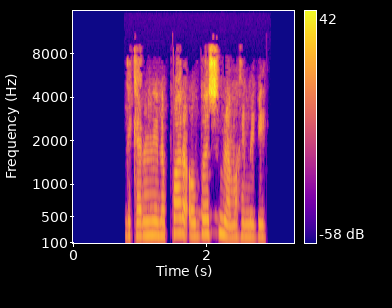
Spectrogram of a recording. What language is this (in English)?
Pashto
